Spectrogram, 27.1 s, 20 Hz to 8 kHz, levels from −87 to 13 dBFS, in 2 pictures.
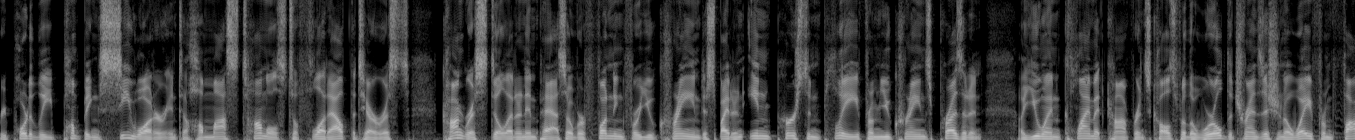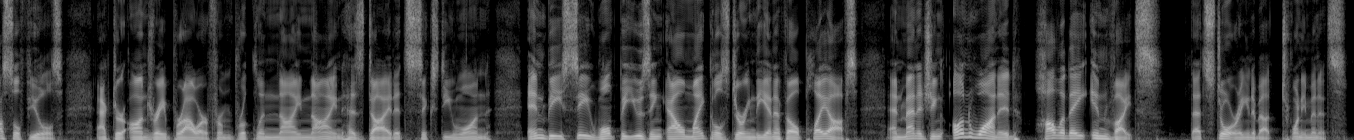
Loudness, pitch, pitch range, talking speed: -20 LUFS, 110 Hz, 100-130 Hz, 160 wpm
